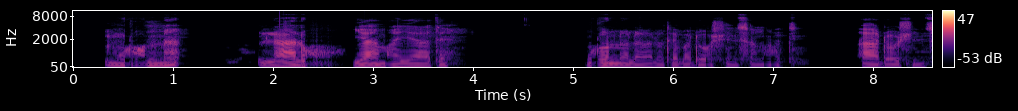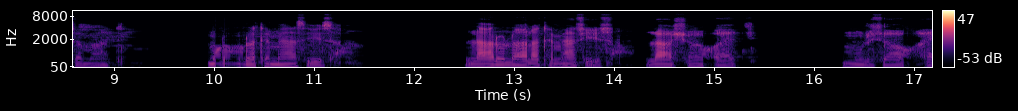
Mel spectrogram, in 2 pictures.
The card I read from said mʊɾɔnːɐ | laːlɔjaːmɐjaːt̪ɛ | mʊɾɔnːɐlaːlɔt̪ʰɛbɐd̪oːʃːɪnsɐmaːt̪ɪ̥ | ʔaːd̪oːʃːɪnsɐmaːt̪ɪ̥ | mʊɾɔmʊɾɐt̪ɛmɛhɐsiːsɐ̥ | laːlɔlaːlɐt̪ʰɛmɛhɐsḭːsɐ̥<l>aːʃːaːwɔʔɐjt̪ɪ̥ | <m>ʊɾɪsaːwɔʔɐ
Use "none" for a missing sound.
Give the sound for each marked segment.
l, m

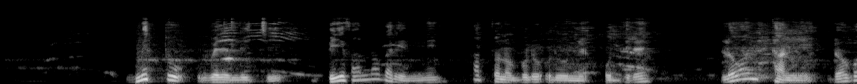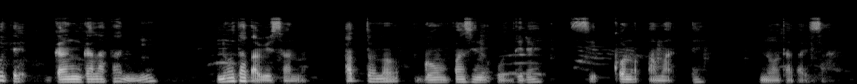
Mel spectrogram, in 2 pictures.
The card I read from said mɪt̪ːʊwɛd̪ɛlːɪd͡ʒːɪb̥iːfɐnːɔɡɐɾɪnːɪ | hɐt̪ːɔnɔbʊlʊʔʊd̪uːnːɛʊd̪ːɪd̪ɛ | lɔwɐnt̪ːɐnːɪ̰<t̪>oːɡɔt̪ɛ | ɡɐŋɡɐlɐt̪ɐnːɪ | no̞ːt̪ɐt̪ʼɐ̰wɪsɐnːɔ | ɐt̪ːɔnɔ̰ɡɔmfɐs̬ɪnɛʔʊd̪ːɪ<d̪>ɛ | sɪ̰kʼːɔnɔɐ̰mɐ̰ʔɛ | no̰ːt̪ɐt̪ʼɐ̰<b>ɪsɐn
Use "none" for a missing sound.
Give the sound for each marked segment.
d̪, d̪, w

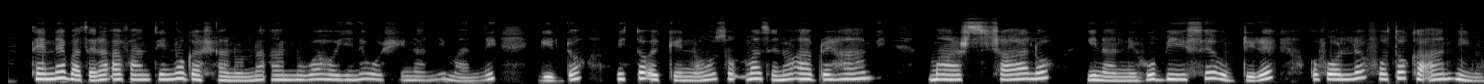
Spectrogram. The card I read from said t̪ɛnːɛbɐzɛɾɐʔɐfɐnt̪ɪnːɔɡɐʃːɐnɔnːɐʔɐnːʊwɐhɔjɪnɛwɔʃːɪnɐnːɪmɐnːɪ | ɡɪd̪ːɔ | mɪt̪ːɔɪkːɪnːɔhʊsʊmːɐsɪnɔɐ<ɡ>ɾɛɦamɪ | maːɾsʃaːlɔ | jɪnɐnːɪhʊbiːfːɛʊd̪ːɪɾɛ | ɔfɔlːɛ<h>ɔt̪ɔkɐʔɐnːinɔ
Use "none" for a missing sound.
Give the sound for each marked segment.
b, f

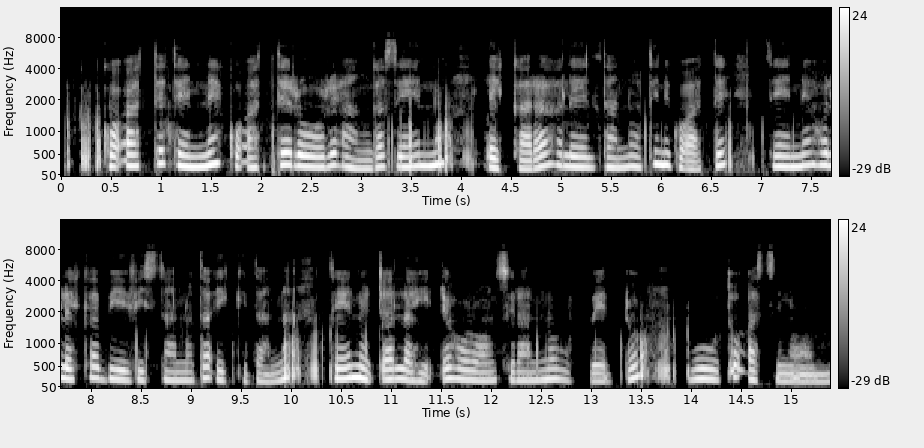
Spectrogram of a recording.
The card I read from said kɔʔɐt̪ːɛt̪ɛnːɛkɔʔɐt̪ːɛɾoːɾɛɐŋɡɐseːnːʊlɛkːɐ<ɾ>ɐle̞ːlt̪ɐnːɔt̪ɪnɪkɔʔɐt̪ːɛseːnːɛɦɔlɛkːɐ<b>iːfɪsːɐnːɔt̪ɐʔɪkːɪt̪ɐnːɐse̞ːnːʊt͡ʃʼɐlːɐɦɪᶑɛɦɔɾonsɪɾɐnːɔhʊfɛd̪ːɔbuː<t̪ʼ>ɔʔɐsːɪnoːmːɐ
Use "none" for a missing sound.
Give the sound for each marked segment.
ɾ, b, t̪ʼ

